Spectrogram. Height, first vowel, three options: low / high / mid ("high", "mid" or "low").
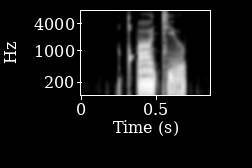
high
